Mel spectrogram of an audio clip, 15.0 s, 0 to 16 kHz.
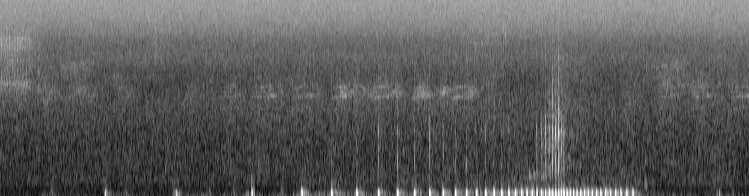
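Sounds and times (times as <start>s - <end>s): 
grouse calling: 5.6s - 13.2s.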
